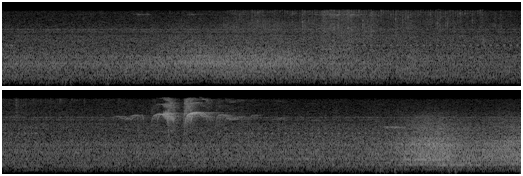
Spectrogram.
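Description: A small bird chirps twice in quick succession about seven seconds in, high and brief, over a steady outdoor background hiss that swells a little twice.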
